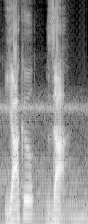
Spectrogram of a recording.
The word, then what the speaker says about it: yakuza: cards to draw are eight nine and three pronounce yaku Za in Japanese the implication being that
